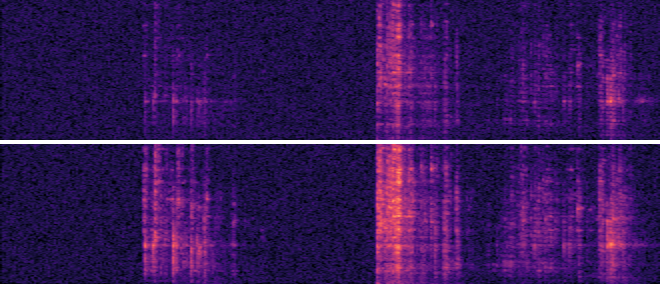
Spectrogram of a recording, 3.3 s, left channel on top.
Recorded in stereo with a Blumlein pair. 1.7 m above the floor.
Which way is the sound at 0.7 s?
40° right.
